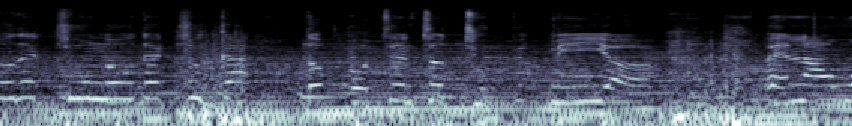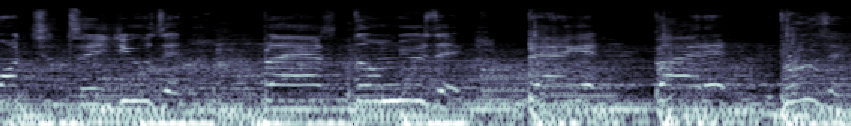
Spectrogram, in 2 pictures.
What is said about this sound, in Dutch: ja, ik, ik hoor daar eh, zeker alternatieve rock in. Hola, uh, eh, alternative, goed geraden.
